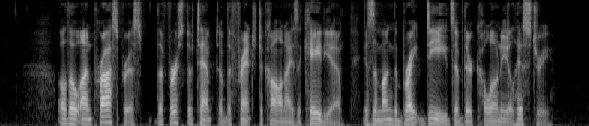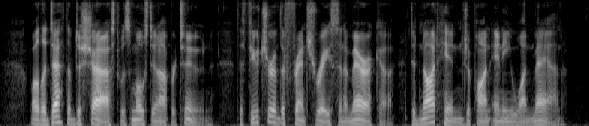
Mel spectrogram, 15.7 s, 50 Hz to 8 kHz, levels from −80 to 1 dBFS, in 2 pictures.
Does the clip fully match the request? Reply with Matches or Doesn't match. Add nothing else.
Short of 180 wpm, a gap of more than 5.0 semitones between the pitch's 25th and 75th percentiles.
Matches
